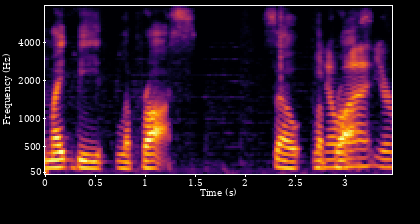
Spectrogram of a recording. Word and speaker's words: Lapras: Well, well, cuz yeah, like in Japanese it's lelass, but because of the ambiguity between the L and the R, they changed it in English to lapros, and we call it lapras.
